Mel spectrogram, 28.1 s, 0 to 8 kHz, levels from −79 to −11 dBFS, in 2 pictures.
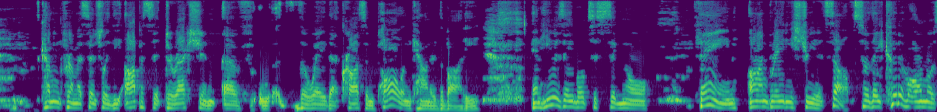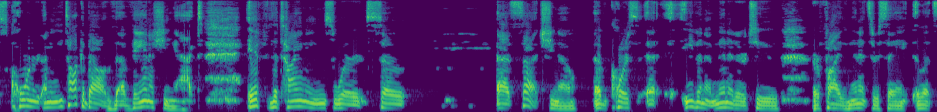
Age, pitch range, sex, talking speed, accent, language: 40-59, 100-150 Hz, male, 135 wpm, American, English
